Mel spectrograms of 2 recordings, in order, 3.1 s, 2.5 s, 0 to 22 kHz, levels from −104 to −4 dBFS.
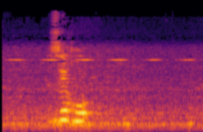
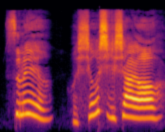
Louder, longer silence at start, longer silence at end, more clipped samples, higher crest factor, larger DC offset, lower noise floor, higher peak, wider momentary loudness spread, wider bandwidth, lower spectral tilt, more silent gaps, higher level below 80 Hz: about the same, -18 LUFS vs -16 LUFS; about the same, 0.05 s vs 0.1 s; about the same, 0.05 s vs 0.1 s; neither; about the same, 18 dB vs 16 dB; neither; about the same, -39 dBFS vs -38 dBFS; about the same, -4 dBFS vs -2 dBFS; first, 22 LU vs 14 LU; about the same, 16 kHz vs 17 kHz; first, -5 dB/octave vs 1 dB/octave; neither; first, -60 dBFS vs -88 dBFS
